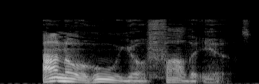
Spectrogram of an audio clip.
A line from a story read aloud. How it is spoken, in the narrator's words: he said quietly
